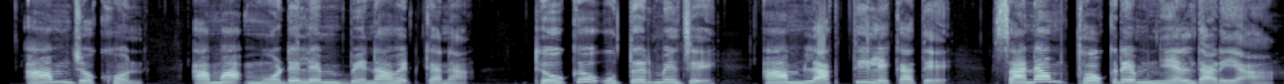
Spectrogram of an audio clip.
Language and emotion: Santali, neutral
